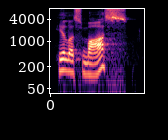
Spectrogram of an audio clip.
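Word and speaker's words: hilasmos (ἱλασμός): The Greek word here that is used is pronounced hilasmos.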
